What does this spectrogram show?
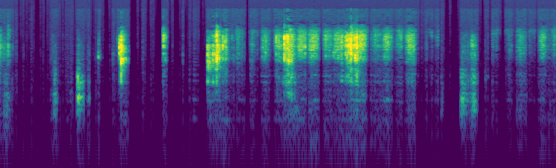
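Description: Close-up mukbang eating sounds from pork eaten by hand: a few sharp wet clicks and smacks, then from about two seconds in a dense crackly stretch of biting and chewing lasting about two seconds, then a few more clicks.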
